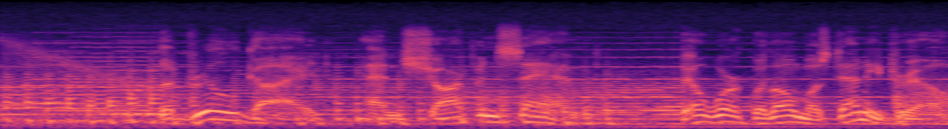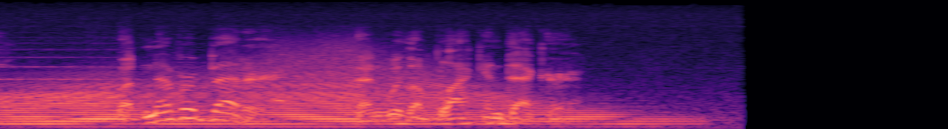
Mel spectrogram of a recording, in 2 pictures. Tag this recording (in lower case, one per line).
music
speech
